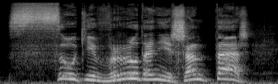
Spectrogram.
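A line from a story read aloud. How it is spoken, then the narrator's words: Sudden strained shout. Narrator (Russian): Неожиданно для себя самого не своим голосом вдруг закричал Алексей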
